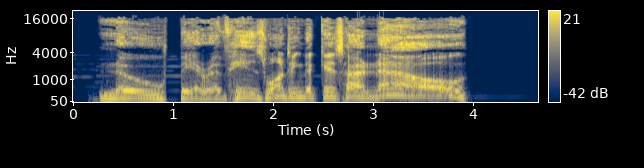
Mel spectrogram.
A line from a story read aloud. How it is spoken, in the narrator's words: She said to herself with a wicked laugh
